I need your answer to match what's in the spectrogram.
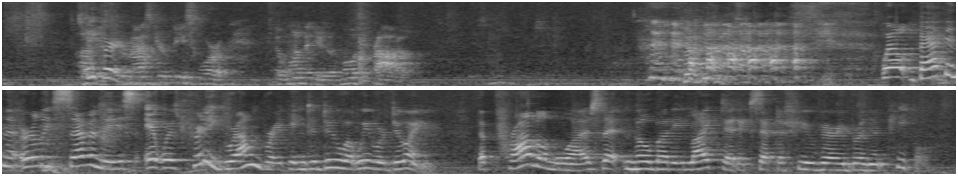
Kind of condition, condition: setting, live audience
